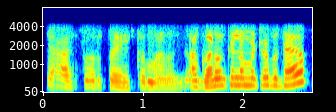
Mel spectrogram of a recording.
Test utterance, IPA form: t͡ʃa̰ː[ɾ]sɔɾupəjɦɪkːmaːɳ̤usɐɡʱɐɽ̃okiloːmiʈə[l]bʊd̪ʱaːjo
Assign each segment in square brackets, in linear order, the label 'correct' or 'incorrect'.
correct, incorrect

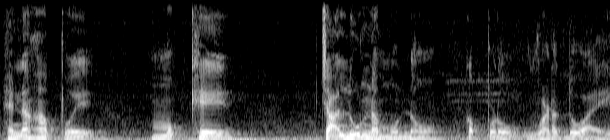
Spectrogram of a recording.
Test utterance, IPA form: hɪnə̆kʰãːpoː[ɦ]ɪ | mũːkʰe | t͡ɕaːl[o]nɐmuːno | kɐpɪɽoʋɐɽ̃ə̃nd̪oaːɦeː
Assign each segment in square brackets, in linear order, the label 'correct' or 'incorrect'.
incorrect, incorrect

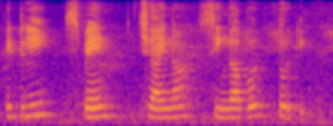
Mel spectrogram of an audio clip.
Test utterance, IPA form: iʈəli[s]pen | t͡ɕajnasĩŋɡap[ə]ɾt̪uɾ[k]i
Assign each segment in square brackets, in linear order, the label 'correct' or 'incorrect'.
correct, correct, correct

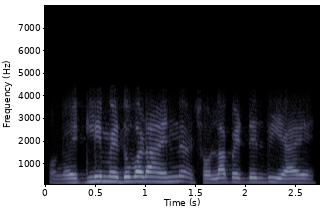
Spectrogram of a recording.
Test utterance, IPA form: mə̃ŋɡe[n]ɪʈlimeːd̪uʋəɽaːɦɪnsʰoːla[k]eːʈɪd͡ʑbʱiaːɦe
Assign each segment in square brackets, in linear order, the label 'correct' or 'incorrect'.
incorrect, incorrect

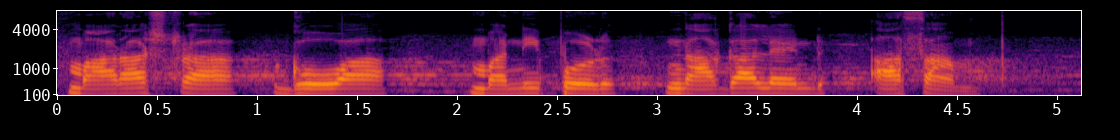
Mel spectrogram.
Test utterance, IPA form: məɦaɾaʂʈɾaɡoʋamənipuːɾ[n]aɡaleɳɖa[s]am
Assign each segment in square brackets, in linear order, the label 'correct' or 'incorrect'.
correct, correct

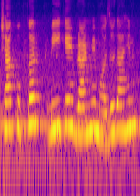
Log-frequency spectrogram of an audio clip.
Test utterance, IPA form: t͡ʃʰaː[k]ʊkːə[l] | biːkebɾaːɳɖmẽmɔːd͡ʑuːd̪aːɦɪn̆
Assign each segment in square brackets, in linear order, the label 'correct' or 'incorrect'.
correct, incorrect

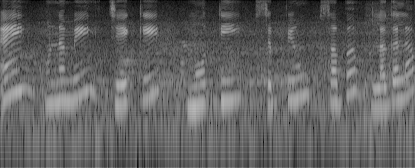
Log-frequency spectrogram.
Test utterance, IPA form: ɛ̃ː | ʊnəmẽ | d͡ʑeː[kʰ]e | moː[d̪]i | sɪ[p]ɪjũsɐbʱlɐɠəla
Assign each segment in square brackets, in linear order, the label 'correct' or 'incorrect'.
incorrect, incorrect, correct

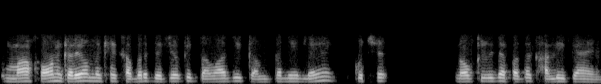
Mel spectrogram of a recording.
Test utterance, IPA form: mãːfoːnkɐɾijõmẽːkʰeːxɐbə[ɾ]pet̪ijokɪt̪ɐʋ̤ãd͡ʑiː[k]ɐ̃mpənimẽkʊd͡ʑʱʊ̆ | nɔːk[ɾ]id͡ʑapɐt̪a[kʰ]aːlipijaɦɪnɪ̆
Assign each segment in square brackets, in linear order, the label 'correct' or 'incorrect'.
correct, correct, correct, correct

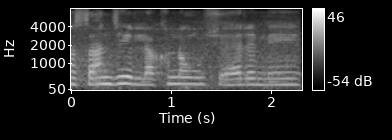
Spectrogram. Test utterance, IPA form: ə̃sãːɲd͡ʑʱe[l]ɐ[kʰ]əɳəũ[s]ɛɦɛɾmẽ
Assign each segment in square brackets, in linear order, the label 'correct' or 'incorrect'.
correct, correct, incorrect

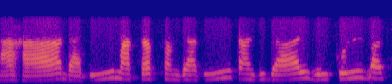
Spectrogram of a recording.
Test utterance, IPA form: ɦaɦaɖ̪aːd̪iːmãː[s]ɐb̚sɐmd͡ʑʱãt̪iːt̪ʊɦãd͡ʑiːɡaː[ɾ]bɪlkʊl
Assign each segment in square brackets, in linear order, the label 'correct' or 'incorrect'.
correct, incorrect

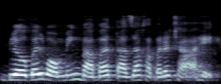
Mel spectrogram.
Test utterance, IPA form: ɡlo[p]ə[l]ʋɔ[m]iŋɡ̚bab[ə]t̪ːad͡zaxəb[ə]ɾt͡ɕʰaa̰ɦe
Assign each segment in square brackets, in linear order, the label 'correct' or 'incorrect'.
incorrect, correct, correct, correct, correct

